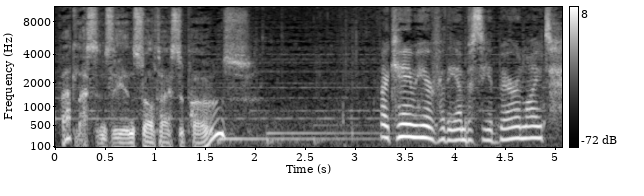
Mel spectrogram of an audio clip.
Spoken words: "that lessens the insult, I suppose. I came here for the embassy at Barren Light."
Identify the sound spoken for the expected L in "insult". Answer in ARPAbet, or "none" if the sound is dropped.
L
